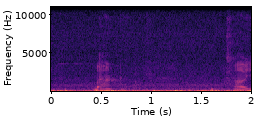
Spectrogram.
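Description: Speech only: a person's voice says two short words, with a steady low hum beneath.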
